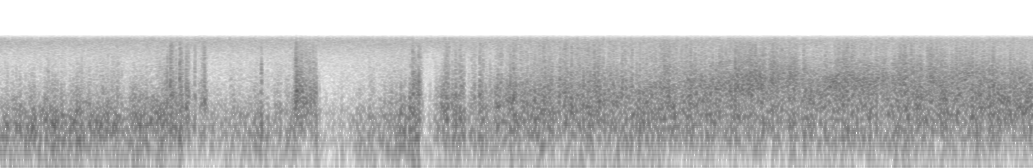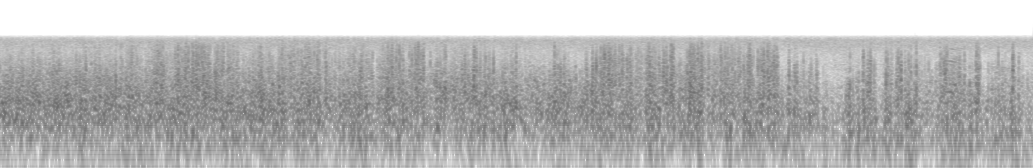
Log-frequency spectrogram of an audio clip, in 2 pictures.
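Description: Wind buffeting the camera microphone, a steady rough rush that dips briefly about three to four seconds in.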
